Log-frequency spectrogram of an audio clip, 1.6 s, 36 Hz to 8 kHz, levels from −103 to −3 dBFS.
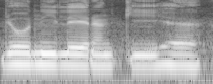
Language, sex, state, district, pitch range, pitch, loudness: Hindi, male, Uttar Pradesh, Shamli, 120-130 Hz, 125 Hz, -13 LUFS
